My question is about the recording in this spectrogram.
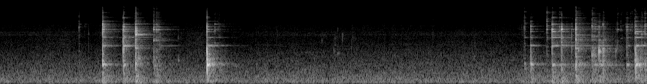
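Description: Metal ladle clinking against a glass bowl while sauce is scooped out: a few quick ringing clinks about a second in, a single one a moment later, then a denser run of clinks near the end.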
